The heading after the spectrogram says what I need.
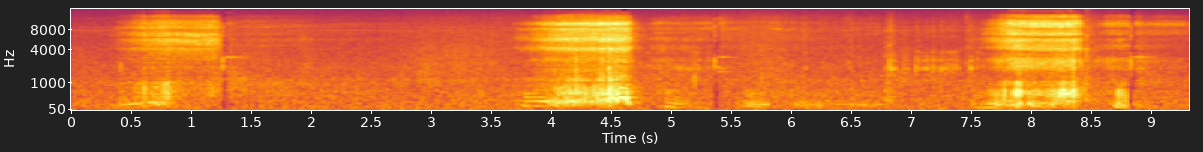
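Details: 10-week-old American Bulldog puppy in deep sleep after a walk, snoring like an old man: three loud, rough, hissing snores at an irregular pace of about 17 a minute, with quieter breathing between them.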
